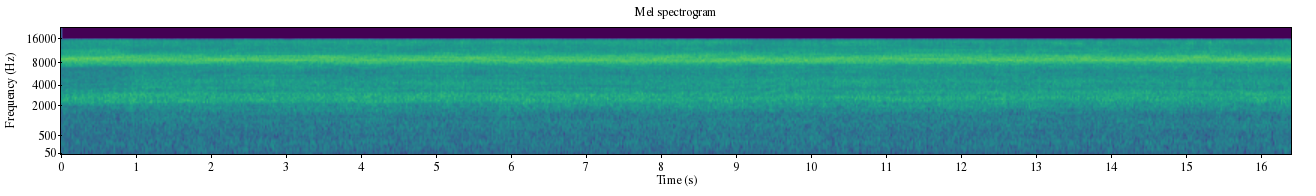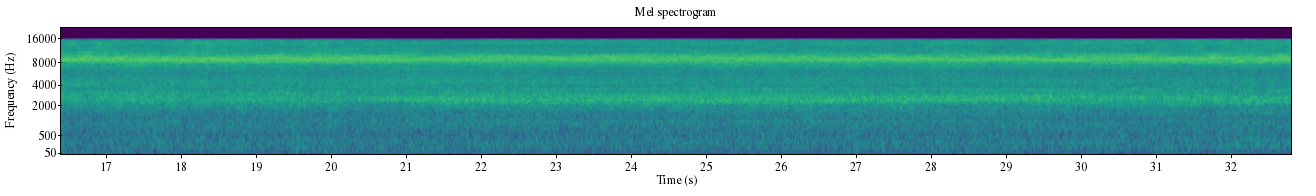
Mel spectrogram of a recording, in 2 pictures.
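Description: Soft-wash spray wand spraying roof cleaning solution onto asphalt shingles at low pressure: a loud, steady, high-pitched hiss of the spray stream.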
